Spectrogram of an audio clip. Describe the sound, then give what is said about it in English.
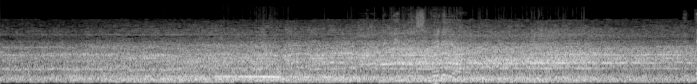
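A heavy dump truck rumbles loudly and steadily, its engine droning without a break as it pushes a Mini Cooper along for about half a kilometer up the Gardner Expressway ramp and onto the Gardner, near Coors Key, on a Tuesday morning. “Sound, you can pull that down, Rob, of a dump truck, which is pushing along a Mini Cooper for about half a kilometer up the Gardner Expressway ramp and onto the Gardner.”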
